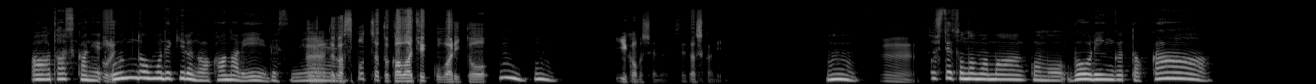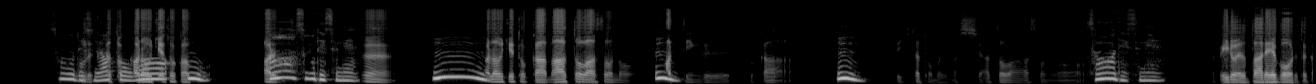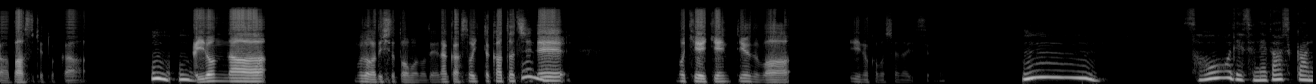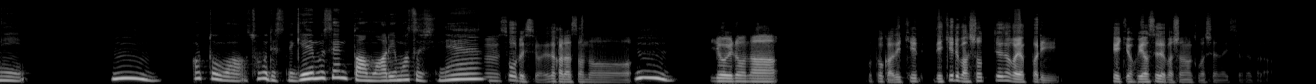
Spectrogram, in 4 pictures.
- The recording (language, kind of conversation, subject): Japanese, advice, 簡素な生活で経験を増やすにはどうすればよいですか？
- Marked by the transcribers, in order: other background noise; tapping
